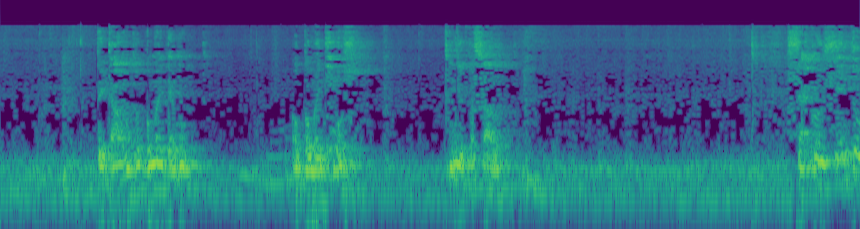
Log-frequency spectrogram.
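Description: A man preaches with fervour through a microphone and loudspeakers in an echoing hall.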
